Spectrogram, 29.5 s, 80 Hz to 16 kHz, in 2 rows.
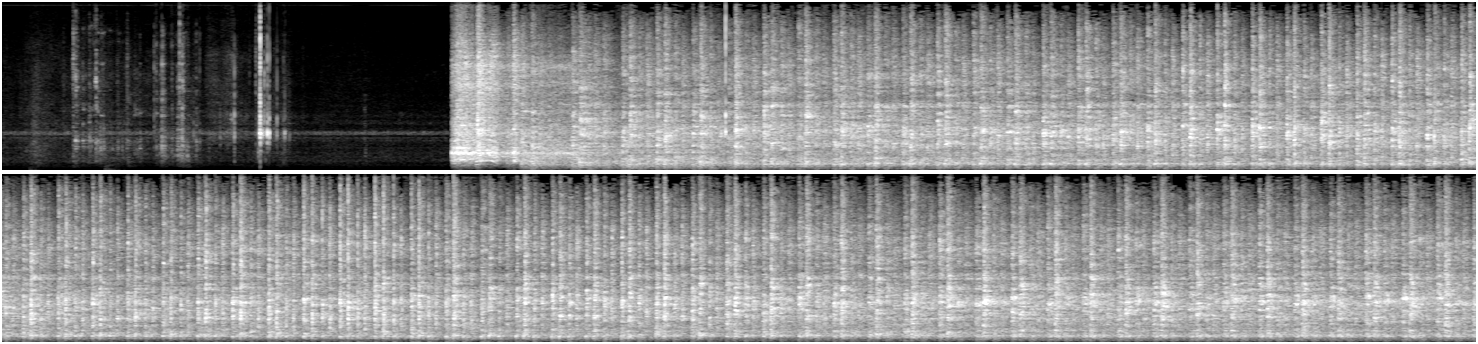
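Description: After a few faint clicks, the Yamaha Road Star 1600's air-cooled V-twin engine comes in suddenly about four and a half seconds in. It then runs steadily through its aftermarket exhaust, with a fast, even firing pulse.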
